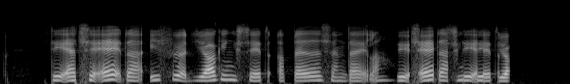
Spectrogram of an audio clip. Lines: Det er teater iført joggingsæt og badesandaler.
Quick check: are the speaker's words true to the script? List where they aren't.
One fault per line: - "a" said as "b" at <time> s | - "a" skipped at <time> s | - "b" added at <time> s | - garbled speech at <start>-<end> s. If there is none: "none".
- garbled speech at 4.0-5.1 s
